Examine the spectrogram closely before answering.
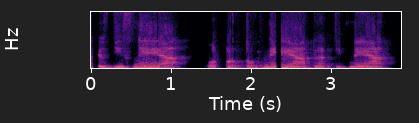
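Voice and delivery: "disnea", "ortopnea", "platipnea" said slowly, each lifting the E; drawn out, raising the voice on the E in each word; slow, stress on the E. Shown as a demonstration. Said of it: "la elevación del tono de voz está en la E".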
